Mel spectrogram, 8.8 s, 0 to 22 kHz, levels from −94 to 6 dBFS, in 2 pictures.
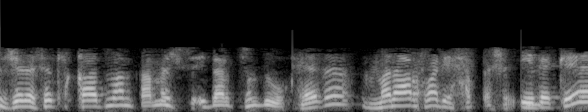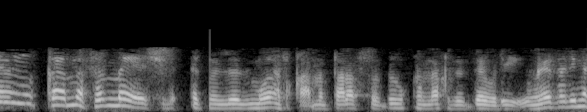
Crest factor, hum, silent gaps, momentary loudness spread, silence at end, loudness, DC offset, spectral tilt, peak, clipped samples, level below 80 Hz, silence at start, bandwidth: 16 dB; none; none; 7 LU; 0 s; -23 LUFS; under 0.1%; -10 dB/octave; -6 dBFS; under 0.1%; -62 dBFS; 0 s; 4 kHz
